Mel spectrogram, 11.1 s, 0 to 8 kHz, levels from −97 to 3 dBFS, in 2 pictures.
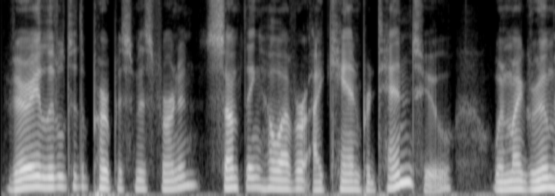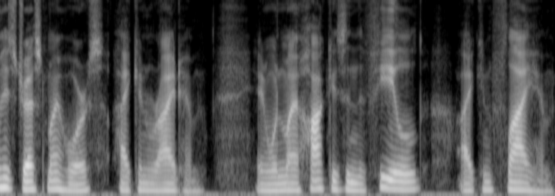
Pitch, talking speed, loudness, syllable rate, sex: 120 Hz, 190 wpm, -20 LUFS, 5.0 syllables/s, male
